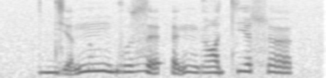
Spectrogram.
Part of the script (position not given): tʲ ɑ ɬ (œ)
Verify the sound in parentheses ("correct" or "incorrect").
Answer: correct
